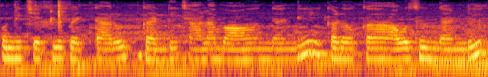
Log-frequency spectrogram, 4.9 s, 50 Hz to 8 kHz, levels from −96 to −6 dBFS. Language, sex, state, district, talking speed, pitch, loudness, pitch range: Telugu, female, Telangana, Karimnagar, 135 wpm, 165 Hz, -19 LUFS, 160-175 Hz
